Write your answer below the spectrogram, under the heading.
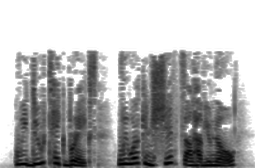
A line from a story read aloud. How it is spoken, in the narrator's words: shouted the other blondie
